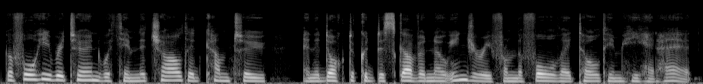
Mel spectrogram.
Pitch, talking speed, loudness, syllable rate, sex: 165 Hz, 220 wpm, -20 LUFS, 5.4 syllables/s, female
